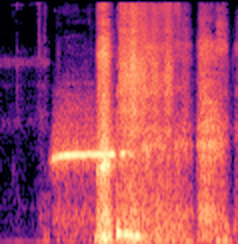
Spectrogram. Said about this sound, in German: Aber ich kann's. Wenigstens kann ich pfeifen. Ich bin halt ein besonderes Pfeifkind.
